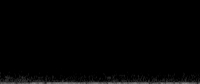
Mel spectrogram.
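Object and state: Nothing is struck.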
